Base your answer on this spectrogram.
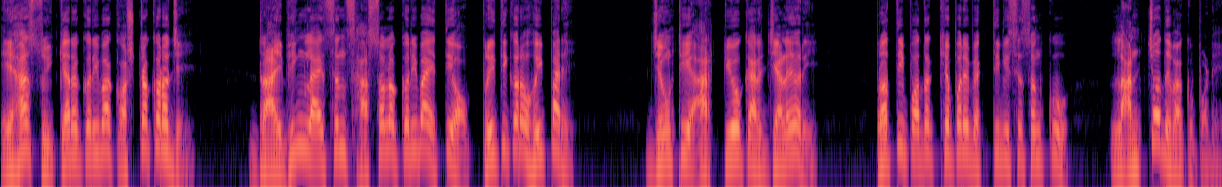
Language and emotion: Odia, disgusted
